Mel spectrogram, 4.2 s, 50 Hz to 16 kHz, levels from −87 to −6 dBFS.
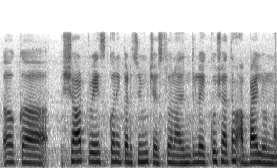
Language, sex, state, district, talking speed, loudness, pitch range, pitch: Telugu, female, Andhra Pradesh, Annamaya, 145 wpm, -16 LUFS, 170-195 Hz, 180 Hz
